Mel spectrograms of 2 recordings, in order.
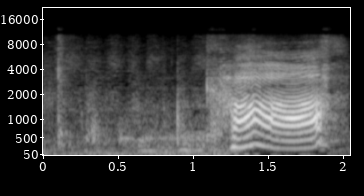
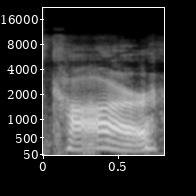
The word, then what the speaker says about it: car: It's not ka, it's car. There actually would be an R there. And the Bostonians would not pronounce the R. It would be more of an H sound. Ka. It's your Boston pronunciation lesson for the day.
